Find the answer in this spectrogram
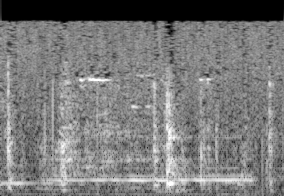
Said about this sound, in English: Right. Now, just let me open this car trunk.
